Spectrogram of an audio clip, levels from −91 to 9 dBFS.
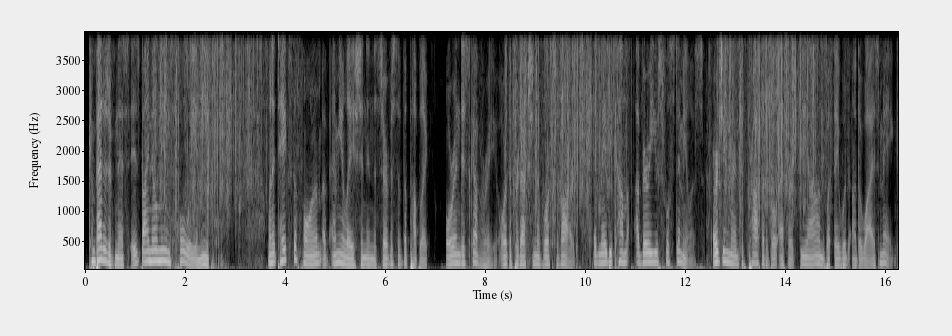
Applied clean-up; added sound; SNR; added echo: none; Crumpling, crinkling; 15 dB; none.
